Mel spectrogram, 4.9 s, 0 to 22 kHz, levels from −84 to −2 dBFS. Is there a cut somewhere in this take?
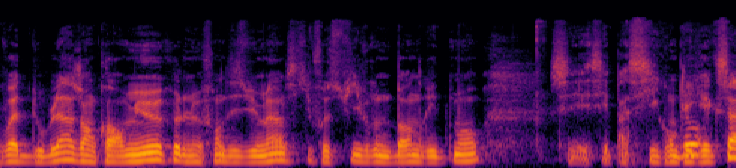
no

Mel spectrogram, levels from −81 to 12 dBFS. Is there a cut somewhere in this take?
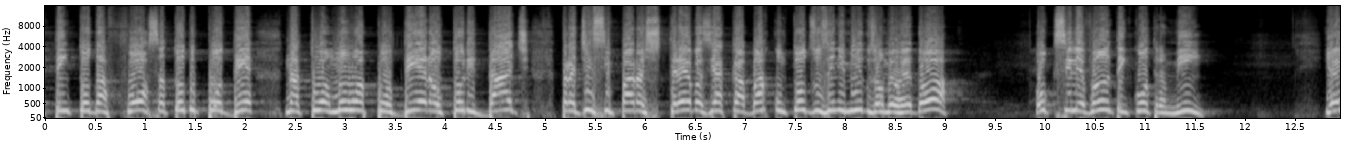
no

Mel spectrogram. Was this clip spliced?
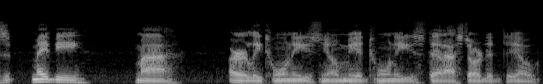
no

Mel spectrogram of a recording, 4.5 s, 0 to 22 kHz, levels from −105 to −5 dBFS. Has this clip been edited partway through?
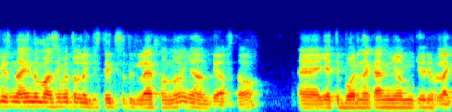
yes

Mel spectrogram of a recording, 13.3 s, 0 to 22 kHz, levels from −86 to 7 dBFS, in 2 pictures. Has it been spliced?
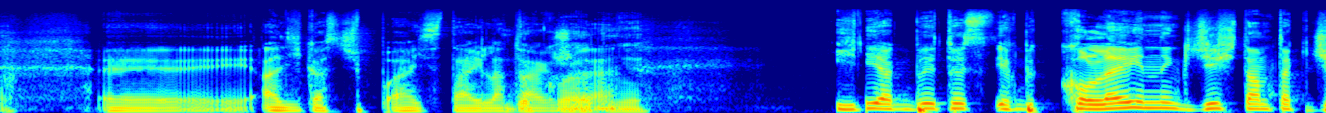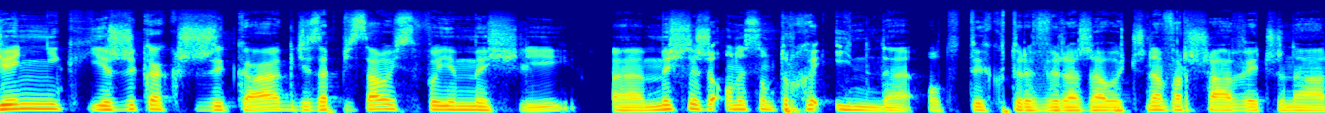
yes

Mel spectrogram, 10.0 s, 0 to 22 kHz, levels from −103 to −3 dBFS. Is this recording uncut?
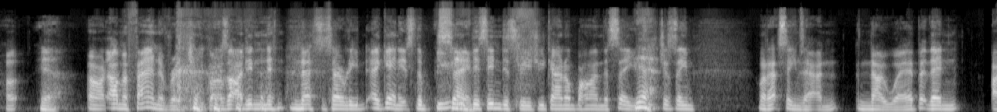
no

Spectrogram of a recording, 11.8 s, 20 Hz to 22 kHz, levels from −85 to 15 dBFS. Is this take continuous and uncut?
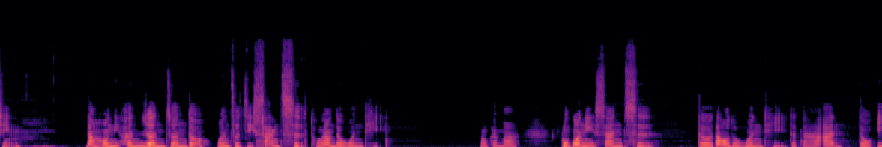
yes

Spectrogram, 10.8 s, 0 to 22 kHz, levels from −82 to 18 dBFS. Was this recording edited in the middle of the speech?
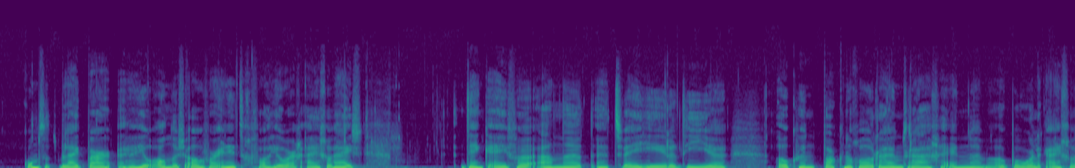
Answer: no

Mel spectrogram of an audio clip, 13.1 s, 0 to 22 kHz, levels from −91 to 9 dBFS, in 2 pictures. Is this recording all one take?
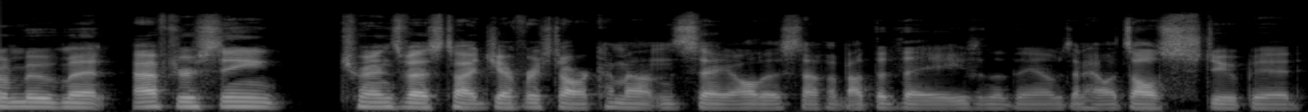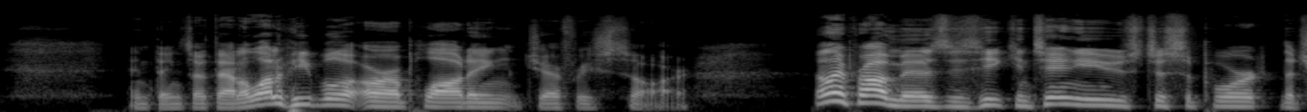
yes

